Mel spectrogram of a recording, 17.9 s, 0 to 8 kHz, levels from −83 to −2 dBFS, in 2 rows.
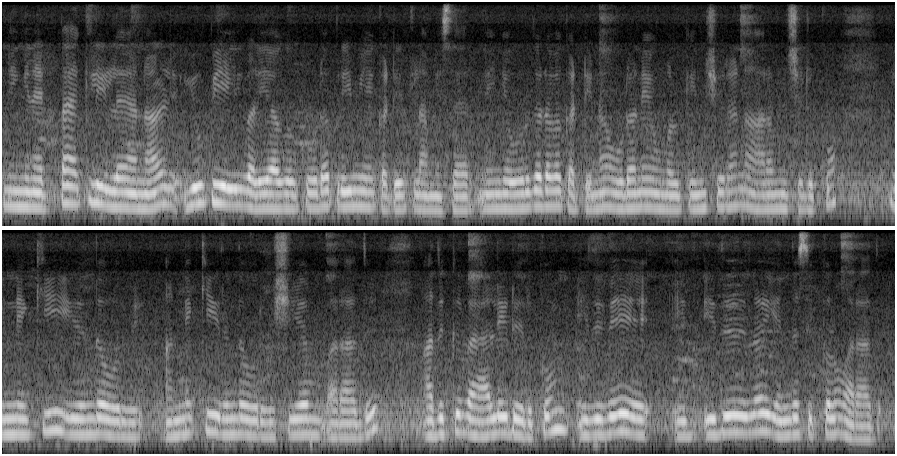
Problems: constant background noise, continuous background conversations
